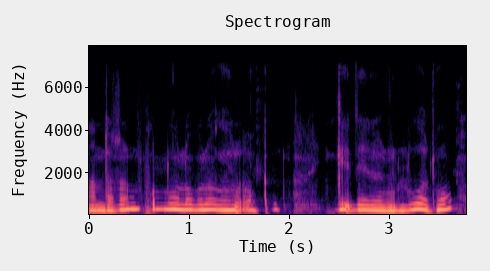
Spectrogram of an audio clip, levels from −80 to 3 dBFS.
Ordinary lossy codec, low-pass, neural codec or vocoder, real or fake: none; 7.2 kHz; none; real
